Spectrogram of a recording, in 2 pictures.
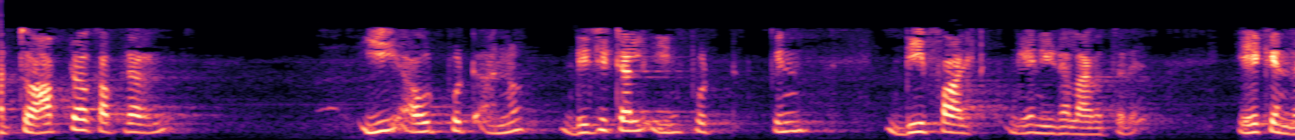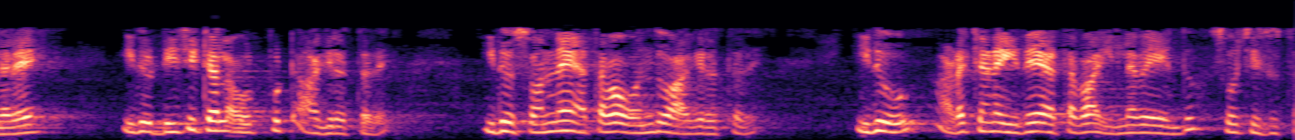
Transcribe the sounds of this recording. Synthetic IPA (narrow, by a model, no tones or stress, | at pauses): mɐt̪ːuaːp̚ʈoːkɐplɐɾ | iːɐwʈ̚puʈɐnːuɖid͡ʒiʈɐlimpuʈ | pin | ɖipʰaːlʈɡe̞niːɽɐlaːɡut̪ːɐd̪e̞ | eːke̞nd̪ɐɾe̞ | id̪uɖid͡ʒiʈɐlɐ̰wʈ̚puʈaːɡiɾut̪ːɐd̪e̞ | id̪usonːe̞ɐt̪ʰɐʋaːo̞nd̪uaːɡiɾut̪ːɐd̪e̞ | id̪uɐ̰ɽɐt͡ʃɐneid̪e̞ɐt̪ʰɐʋaːilːɐʋe̞ːnd̪usuːt͡ʃisut̪ːɐ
